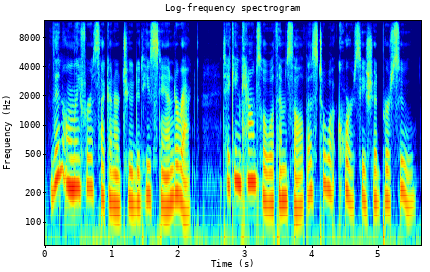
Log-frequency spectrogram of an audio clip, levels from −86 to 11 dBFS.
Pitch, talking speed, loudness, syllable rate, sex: 190 Hz, 225 wpm, -16 LUFS, 5.9 syllables/s, female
